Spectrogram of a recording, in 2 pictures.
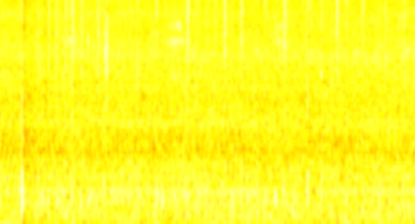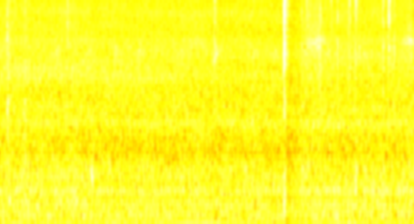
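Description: Small clicks and taps of a precision screwdriver and fingertips working on a smartphone's plastic midframe, with two sharper clicks, one just after the start and one near the end, over a steady low hum.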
